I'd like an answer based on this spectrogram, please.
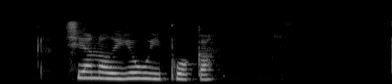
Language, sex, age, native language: Icelandic, male, 10, Icelandic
